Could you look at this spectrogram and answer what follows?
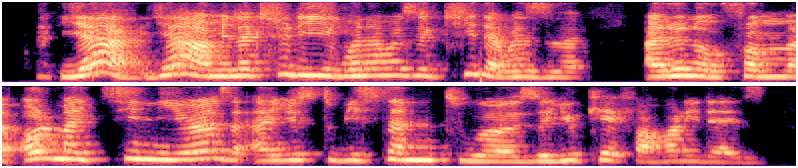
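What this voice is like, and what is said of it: French accent. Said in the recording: “you have a French accent”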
